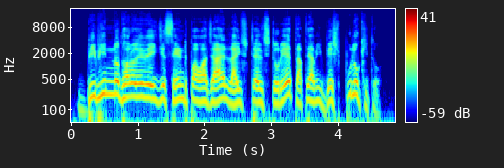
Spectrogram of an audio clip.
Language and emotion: Bengali, surprised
